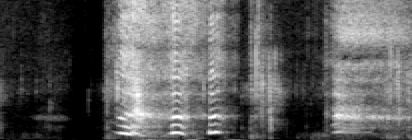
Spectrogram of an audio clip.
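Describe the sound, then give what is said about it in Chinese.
A person imitates a dog barking: a quick cluster of three strained, yelping barks, then a brief pause and a couple more rough bursts. “贱狗，你真的学狗叫了，还叫得这么起劲。”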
